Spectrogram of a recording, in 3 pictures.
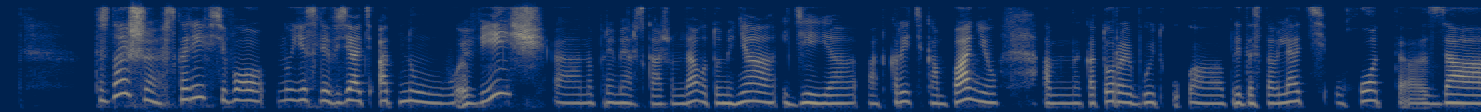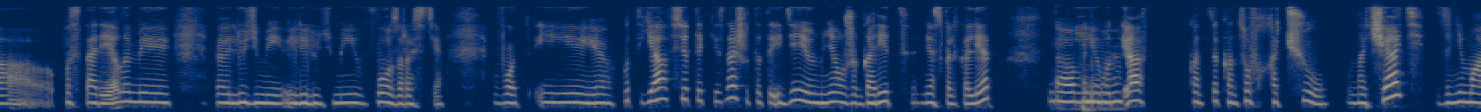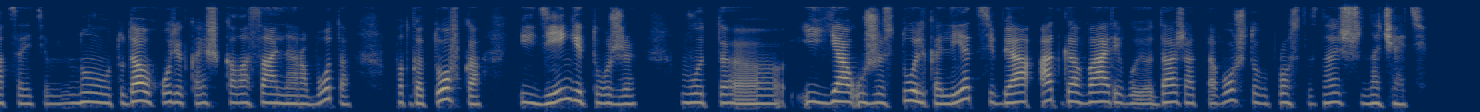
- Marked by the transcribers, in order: other background noise
- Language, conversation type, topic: Russian, advice, Как заранее увидеть и подготовиться к возможным препятствиям?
